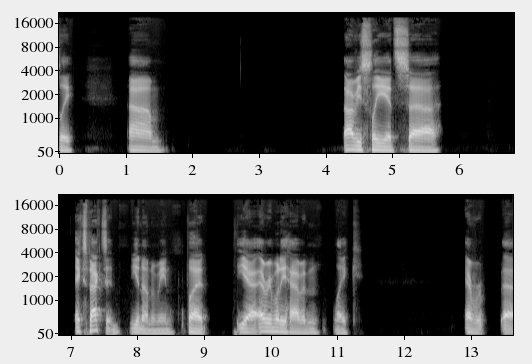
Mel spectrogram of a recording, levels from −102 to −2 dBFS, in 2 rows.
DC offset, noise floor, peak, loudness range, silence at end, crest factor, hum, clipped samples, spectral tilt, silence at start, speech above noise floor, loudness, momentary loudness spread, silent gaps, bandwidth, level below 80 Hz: under 0.1%; under -90 dBFS; -4 dBFS; 8 LU; 0 s; 22 dB; none; under 0.1%; -4 dB/octave; 0 s; over 68 dB; -23 LUFS; 13 LU; none; 19 kHz; -46 dBFS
